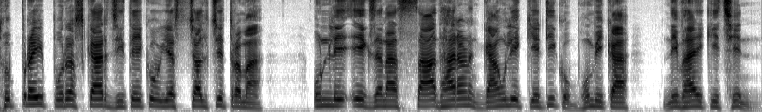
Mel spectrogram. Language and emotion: Nepali, neutral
